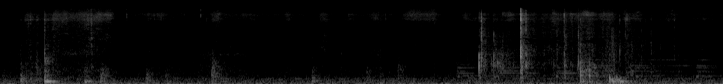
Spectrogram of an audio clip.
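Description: Faint handling noise as a heat gun is picked up off a newspaper-covered table: a few light knocks and clicks, the sharpest a little after halfway. Quiet music starts in the second half.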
